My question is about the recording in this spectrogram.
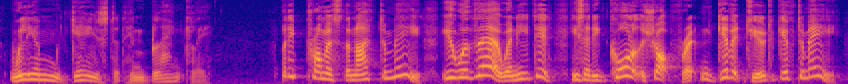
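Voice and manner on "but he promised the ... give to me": put-on high, loud, insistent boy; indignant protest. William protesting to Hubert over the knife, indignantly.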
